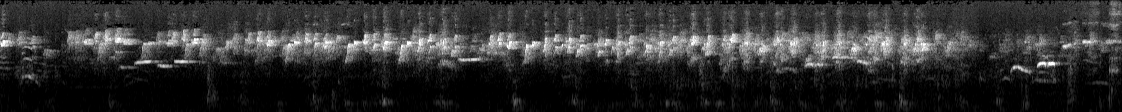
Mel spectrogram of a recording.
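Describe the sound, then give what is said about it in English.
A swallow sings its dawn chorus in stables at first light, a busy, continuous stream of high twittering chirps and trills, steady and fairly loud throughout, with faint soft rustling and shuffling of horses munching hay underneath and no voices. “And I've got swallows all round me, so hope, apart from the munching of the horses finishing their hay off, you can hear a swallow doing its dawn chorus.”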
